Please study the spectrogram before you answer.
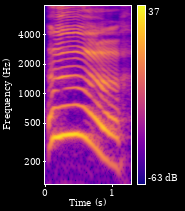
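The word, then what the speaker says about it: ㅡ: Ooh. Ooh. So your teeth are closed, okay? And lips flat. Like how the vowel looks, your lips are flat too. Ooh. Ooh. That's the sound.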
